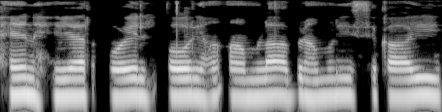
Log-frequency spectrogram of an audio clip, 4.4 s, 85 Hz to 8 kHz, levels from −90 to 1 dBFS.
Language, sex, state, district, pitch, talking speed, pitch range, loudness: Hindi, male, Uttar Pradesh, Muzaffarnagar, 165 Hz, 110 wpm, 160-165 Hz, -15 LUFS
